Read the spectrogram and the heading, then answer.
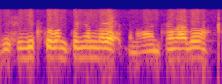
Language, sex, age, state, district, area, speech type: Santali, male, 45-60, Odisha, Mayurbhanj, rural, conversation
